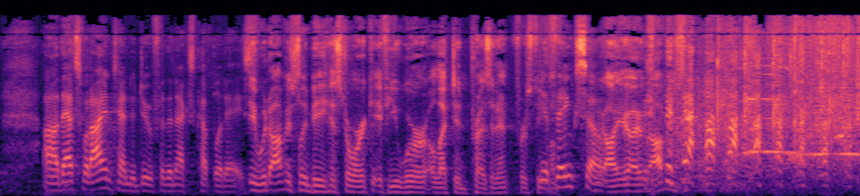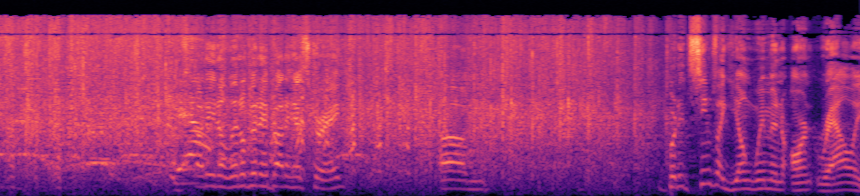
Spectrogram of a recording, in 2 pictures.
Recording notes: a CNN Democratic town hall in Des Moines, Iowa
